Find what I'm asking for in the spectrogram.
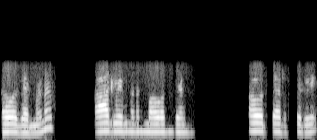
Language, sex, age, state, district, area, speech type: Kannada, female, 45-60, Karnataka, Bellary, urban, conversation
